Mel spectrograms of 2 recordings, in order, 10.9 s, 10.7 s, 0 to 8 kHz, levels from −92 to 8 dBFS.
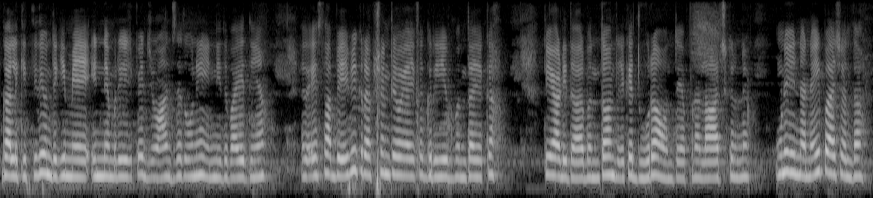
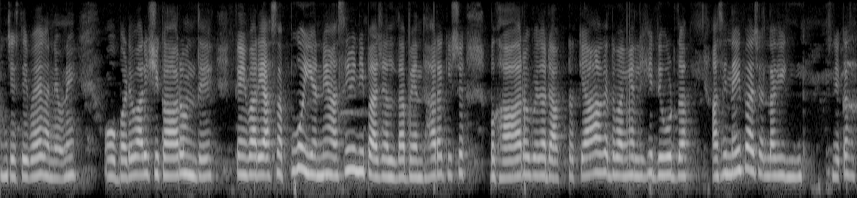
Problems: none marked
